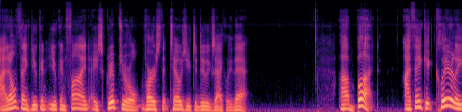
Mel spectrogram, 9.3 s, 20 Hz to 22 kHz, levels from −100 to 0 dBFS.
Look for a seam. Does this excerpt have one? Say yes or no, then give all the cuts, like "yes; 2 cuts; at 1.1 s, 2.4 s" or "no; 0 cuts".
no; 0 cuts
